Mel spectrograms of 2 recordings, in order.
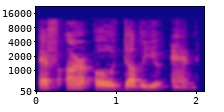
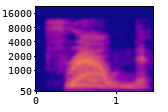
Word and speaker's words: frown: a frown a frown f r o w n I'll post it up SAR but it's pronounced frown frown there's a w in there it's not exactly you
